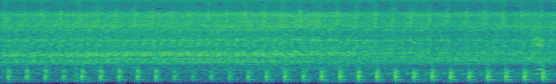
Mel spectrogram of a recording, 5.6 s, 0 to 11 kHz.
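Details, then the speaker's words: 2010 Ford F-250, 6.4 Power Stroke diesel at idle: a sharp, regular compression knock about three per second, heard at the passenger-side intake air filter; it disappears at high rpm. A pushrod lifter or damaged rocker arm is suspected. "se viene a escuchar aquí en el filtro de admisión y bien una vez escuchado lo anterior me da la impresión de que puede ser algún levantador de las Varillas de empuje de los balancines o posiblemente puede ser un balancín también que esté dañado"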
